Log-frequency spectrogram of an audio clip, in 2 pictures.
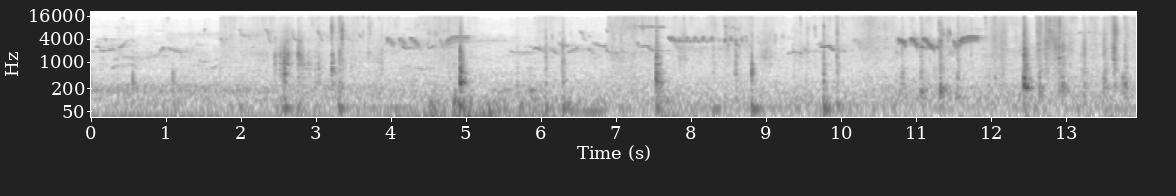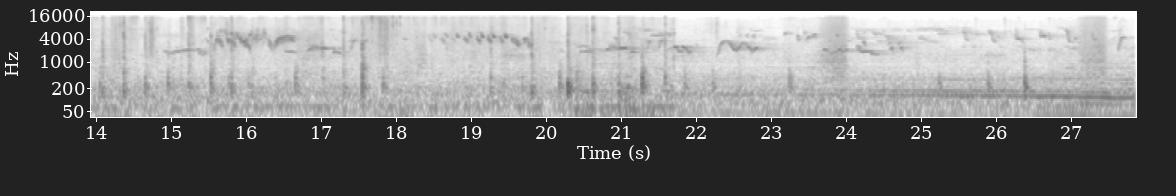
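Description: Birds chirping and singing in short trilled phrases, with scattered sharp clicks and knocks throughout. A low steady hum comes in during the last few seconds.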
